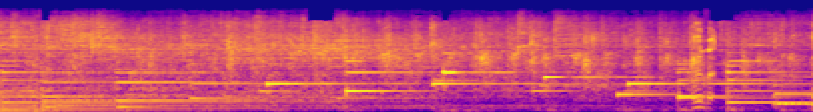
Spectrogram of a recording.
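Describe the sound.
An audience claps steadily in praise to God in a dense, crackling wash of applause, while sustained keyboard notes shift in pitch underneath and a voice briefly cuts through near the end.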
